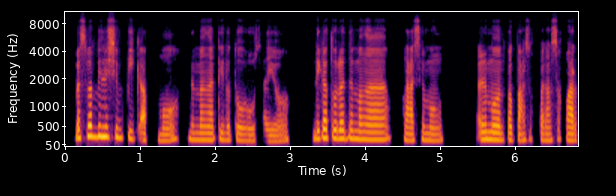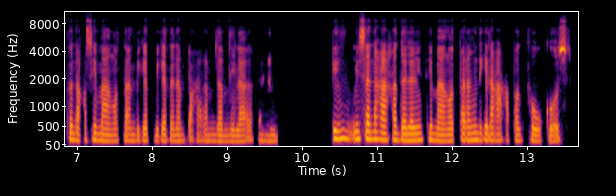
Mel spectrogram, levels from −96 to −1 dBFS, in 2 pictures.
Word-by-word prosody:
mas 215 +4 +2
mabilis 245 -1 +6
'yung 220 - -2
pick 195 -3 -3
up - - 0 0.2
mo 150 +5 -3 0.2
ng 175 - -3
mga 170 -1 +1
tinuturo 160 -4 -3
sa'yo. 140 -1 -6 0.2
Hindi 195 -2 0
katulad 205 -2 +5
ng 195 -2 +1
mga 180 -1 +3 0.4
kaklase 160 +2 -1
mong 155 -2 -3 0.5
alam 180 +1 +4
mo 175 - +6
ang - - -10
pagpasok 170 +2 -1
pa - - -3
lang 155 +1 -3
sa - - -7
kwarto 160 +2 +1
nakasimangot 155 -2 -2
na 150 - -2
ang - - -8
bigat-bigat 150 -1 -3
na 145 - -3
ng 150 - -14
pakiramdam 145 -1 -6
nila, 135 0 -4
mhm, 140 -1 -8 0.8
ping 195 0 +3
minsan 185 0 +4
nakakadala 165 -2 +2
'yung 165 - -2
simangot 150 -4 -1
parang 160 +1 0
hindi 160 - -4
ka 165 - +1
nakakapag-focus, 150 -2 +2
165 Hz, 185 wpm, -24 LUFS, 150-185 Hz, 0.8 s, mabilis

